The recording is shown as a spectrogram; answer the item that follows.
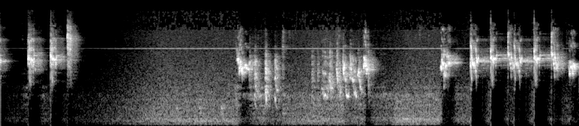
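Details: Pet budgies giving bursts of sharp, bright chirps and squeaky calls, separated by quieter spells with a soft background hiss and faint chatter, ending with a quick series of repeated high chirps.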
